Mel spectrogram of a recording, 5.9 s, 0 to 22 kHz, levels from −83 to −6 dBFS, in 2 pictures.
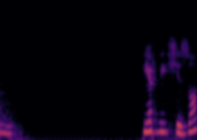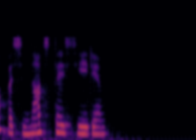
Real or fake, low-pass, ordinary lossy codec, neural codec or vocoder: fake; 7.2 kHz; none; codec, 16 kHz, about 1 kbps, DyCAST, with the encoder's durations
